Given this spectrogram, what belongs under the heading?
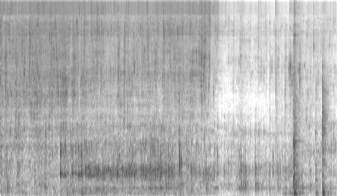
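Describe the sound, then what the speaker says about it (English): Boiling water pours into a partly blocked sink with a steady rushing, gurgling flow for about four seconds, then stops, leaving a few faint clinks and knocks. "I'm just putting some boiling water down the sink."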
